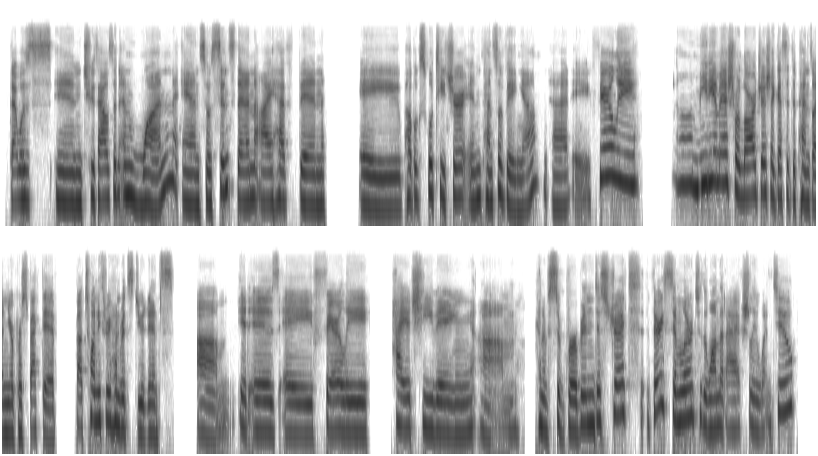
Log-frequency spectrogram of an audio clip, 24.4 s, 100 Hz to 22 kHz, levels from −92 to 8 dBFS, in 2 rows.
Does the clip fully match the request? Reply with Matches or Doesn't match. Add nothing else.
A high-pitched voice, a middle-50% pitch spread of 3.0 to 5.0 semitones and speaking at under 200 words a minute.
Matches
